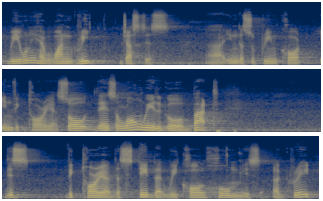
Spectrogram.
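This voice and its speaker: A middle-aged man from Malaysia, a barrister giving a measured, deliberate public talk to students from a podium in a lecture hall. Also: on the low side, darkish tone. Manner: measured, deliberate delivery with pauses. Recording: roomy hall with long reverb, faint background noise.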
